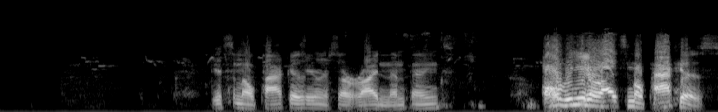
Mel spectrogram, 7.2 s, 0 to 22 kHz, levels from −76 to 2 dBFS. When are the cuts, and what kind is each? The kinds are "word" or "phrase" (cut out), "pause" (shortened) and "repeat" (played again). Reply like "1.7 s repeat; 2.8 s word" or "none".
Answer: 3.0 s word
